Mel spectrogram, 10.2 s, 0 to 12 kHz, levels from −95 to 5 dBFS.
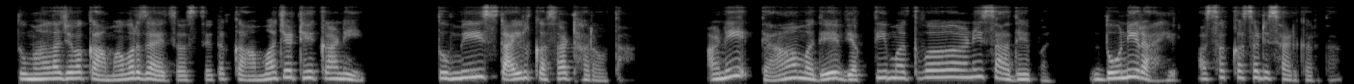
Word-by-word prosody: तुम्हाला 215 Hz, +2 st, +5 dB
जेव्हा 235 Hz, +1 st, +2 dB
कामावर 190 Hz, +5 st, +1 dB
जायचं 175 Hz, -4 st, -1 dB
असते, 175 Hz, +2 st, -6 dB
तर 215 Hz, -, -6 dB
कामाच्या 205 Hz, +9 st, 0 dB
ठिकाणी 230 Hz, -7 st, 0 dB, 0.6 s
तुम्ही 245 Hz, +6 st, +3 dB
स्टाईल 240 Hz, -7 st, +3 dB
कसा 215 Hz, +2 st, 0 dB
ठरवता 155 Hz, -8 st, -9 dB, 0.7 s
आणि 275 Hz, +11 st, +3 dB
त्यामध्ये 220 Hz, +4 st, +2 dB
व्यक्तिमत्व 245 Hz, +6 st, -2 dB
आणि 285 Hz, +1 st, +1 dB
साधेपण 205 Hz, -, -2 dB, 0.4 s
दोन्ही 255 Hz, +5 st, +5 dB
राहील, 165 Hz, -, -3 dB, 0.2 s
असं 220 Hz, +5 st, -3 dB
कसं 270 Hz, 0 st, -1 dB
डिसाईड 215 Hz, -7 st, -1 dB
करता? 170 Hz, -1 st, -16 dB
225 Hz, 135 wpm, -29 LUFS, 190-255 Hz, 0.7 s, तुम्हाला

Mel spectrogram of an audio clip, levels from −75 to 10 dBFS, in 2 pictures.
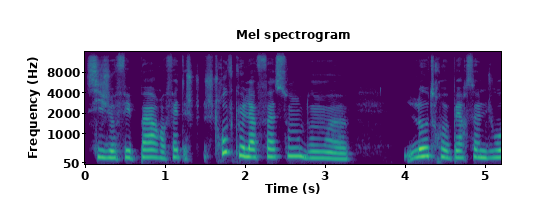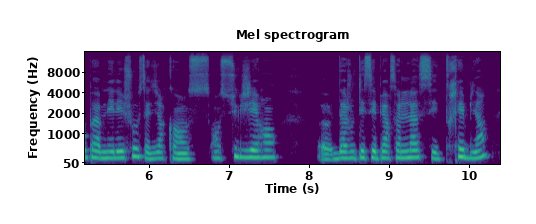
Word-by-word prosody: si 235 Hz, -2 st, -1 dB
je 220 Hz, 0 st, +3 dB
fais 225 Hz, +2 st, -1 dB
part 235 Hz, +1 st, +1 dB
en 205 Hz, -, -3 dB
fait, 235 Hz, +4 st, -4 dB
je -, -, -8 dB
t -, -, -23 dB
je -, -, -12 dB
trouve 405 Hz, +3 st, +3 dB
que 295 Hz, -, +2 dB
la 250 Hz, -3 st, +7 dB
façon 255 Hz, +3 st, 0 dB
dont, 210 Hz, -4 st, -1 dB
heu, 180 Hz, -1 st, -2 dB, 0.7 s
l'autre 260 Hz, 0 st, +4 dB
personne 225 Hz, +1 st, -1 dB
du 220 Hz, -, -7 dB
groupe 230 Hz, +1 st, -1 dB
a 220 Hz, -, +1 dB
amené 210 Hz, 0 st, 0 dB
les 215 Hz, 0 st, +2 dB
choses, 260 Hz, +3 st, -2 dB
c'est-à-dire 195 Hz, 0 st, -4 dB
qu'en 180 Hz, -2 st, -1 dB
s 175 Hz, 0 st, -7 dB
en 210 Hz, -2 st, -8 dB
suggérant, 235 Hz, +2 st, -1 dB, 0.5 s
heu, 170 Hz, -2 st, -2 dB
d'ajouter 210 Hz, +3 st, -1 dB
ces 215 Hz, 0 st, +1 dB
personnes-là, 215 Hz, +2 st, 0 dB
c'est 200 Hz, -7 st, -4 dB
très 250 Hz, +5 st, +1 dB
bien. 225 Hz, +6 st, -3 dB
225 Hz, 200 wpm, -22 LUFS, 205-245 Hz, 0.7 s, la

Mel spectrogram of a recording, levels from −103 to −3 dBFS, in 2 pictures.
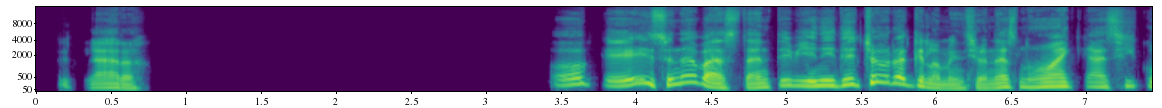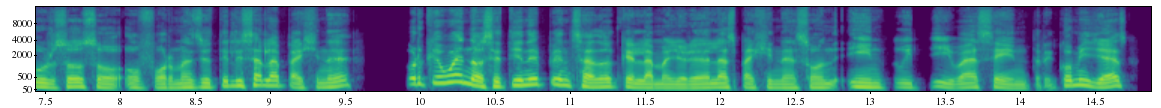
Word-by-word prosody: Sí, -, -, -16 dB
claro. 120 Hz, -4 st, -3 dB, 2.7 s
Okey, 205 Hz, 0 st, 0 dB
suena 265 Hz, +10 st, +1 dB
bastante 130 Hz, -, +1 dB
bien. 175 Hz, -1 st, +2 dB
Y, 185 Hz, 0 st, +4 dB
de 205 Hz, +4 st, +2 dB
hecho, 250 Hz, +8 st, +2 dB
ahora 265 Hz, -5 st, +3 dB
que 180 Hz, -2 st, +1 dB
lo 115 Hz, -, -1 dB
mencionas, 105 Hz, +6 st, -2 dB
no 140 Hz, +3 st, +2 dB
hay 160 Hz, 0 st, +5 dB
casi 145 Hz, +2 st, -4 dB
cursos 140 Hz, -1 st, 0 dB
o 115 Hz, -3 st, 0 dB
o 125 Hz, -, -4 dB
formas 120 Hz, +4 st, -2 dB
de 135 Hz, -, -1 dB
utilizar 175 Hz, +7 st, 0 dB
la 180 Hz, -1 st, +3 dB
página, 140 Hz, +5 st, -2 dB, 0.4 s
porque, 240 Hz, +3 st, -1 dB
bueno, 290 Hz, -, +5 dB
se 155 Hz, +2 st, +1 dB
tiene 195 Hz, +7 st, +3 dB
pensado 165 Hz, -9 st, +1 dB
que 140 Hz, 0 st, +1 dB
la 115 Hz, -1 st, +2 dB
mayoría 110 Hz, 0 st, -1 dB
de 120 Hz, -, +1 dB
las 130 Hz, 0 st, 0 dB
páginas 115 Hz, -2 st, -3 dB
son 125 Hz, -1 st, -2 dB
"intuitivas", 130 Hz, -1 st, -3 dB
entre 105 Hz, -7 st, -4 dB
comillas, 175 Hz, -1 st, +1 dB
140 Hz, 155 wpm, -23 LUFS, 120-180 Hz, 2.7 s, hay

